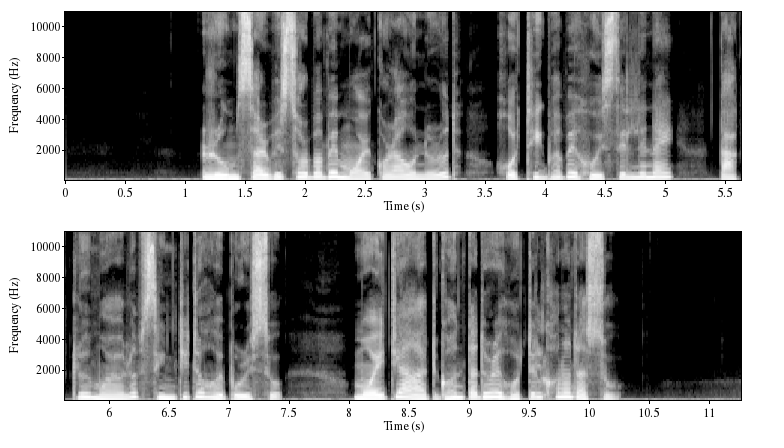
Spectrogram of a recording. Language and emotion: Assamese, fearful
